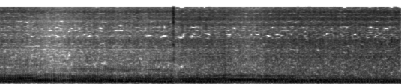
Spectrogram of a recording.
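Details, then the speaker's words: First-generation Honda Brio at idle with AC compressor engaged after replacing the faulty bearing: smooth, even running with no growl or rumble; the AC now runs quiet, normal. "Oke. Jadi alhamdulillah udah selesai permasalahannya. Jadi sekarang udah halus lagi. Jadi masalahnya dari bearing itu guys."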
